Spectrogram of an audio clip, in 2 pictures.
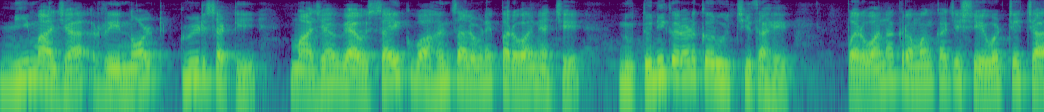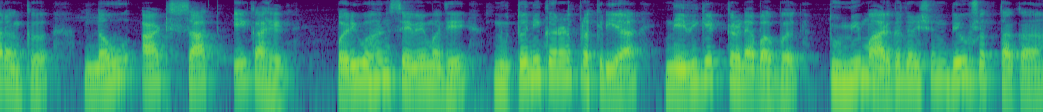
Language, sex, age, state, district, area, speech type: Marathi, male, 18-30, Maharashtra, Kolhapur, urban, read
